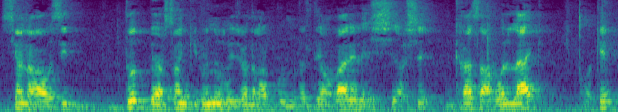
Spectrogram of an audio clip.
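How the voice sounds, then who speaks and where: A man's voice: mid-range voice, a little fast, darkish tone. Chatty man, casual lesson, frequent "ok?" check-ins, a little far from the mic, faint background noise. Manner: chatty, checks in with "ok?" after nearly every point. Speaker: Mandarin teacher on a video channel.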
